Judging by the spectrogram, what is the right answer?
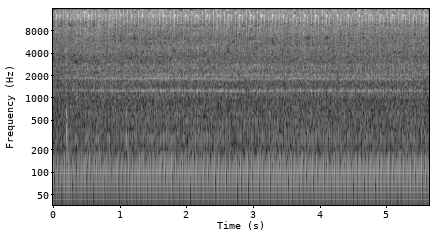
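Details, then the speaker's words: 2019 Ram 1500 Classic idling cold after water pump replacement, bolts torqued to 21 lb-ft, coolant level slightly dropped: faint thin high squeak steadily over even idle, new since the repair; cause unknown. "have no idea why this thing is squeaking. I didn't hear that before."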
